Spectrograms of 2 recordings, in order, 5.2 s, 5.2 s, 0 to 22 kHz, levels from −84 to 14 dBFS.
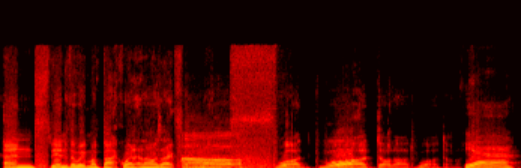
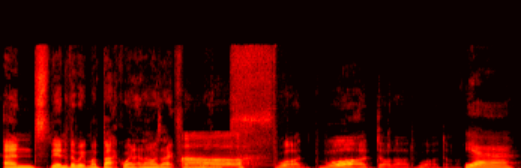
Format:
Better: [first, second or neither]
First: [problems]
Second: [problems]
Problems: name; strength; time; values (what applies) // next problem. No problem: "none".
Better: second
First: distortion; heavy; 6 dB below the speech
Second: none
